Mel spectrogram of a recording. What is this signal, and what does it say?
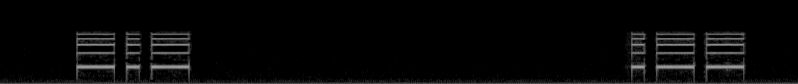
Morse code, heard as a keyed tone, about 10 wpm, 820 Hz. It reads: K W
